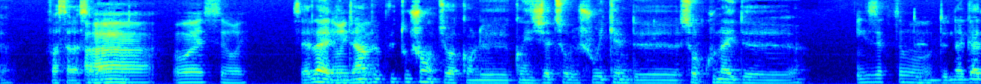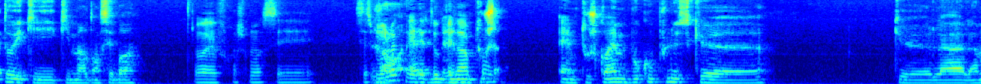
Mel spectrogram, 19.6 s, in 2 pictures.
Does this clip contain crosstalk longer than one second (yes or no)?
yes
